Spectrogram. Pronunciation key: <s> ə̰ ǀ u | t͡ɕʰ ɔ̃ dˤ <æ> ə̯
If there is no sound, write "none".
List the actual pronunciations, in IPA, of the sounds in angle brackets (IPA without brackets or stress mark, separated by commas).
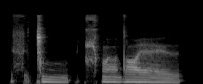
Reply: s, æ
